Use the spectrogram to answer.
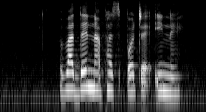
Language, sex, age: Venda, female, 21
